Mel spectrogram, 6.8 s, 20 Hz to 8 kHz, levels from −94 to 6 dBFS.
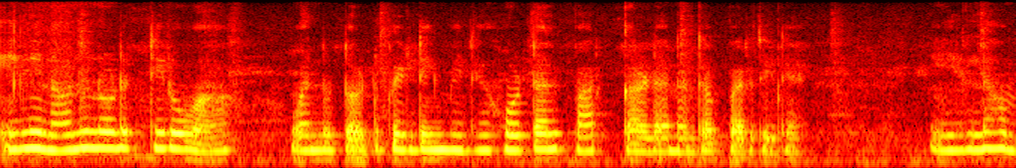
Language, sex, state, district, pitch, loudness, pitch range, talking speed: Kannada, female, Karnataka, Bellary, 245 Hz, -16 LUFS, 235-260 Hz, 105 wpm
